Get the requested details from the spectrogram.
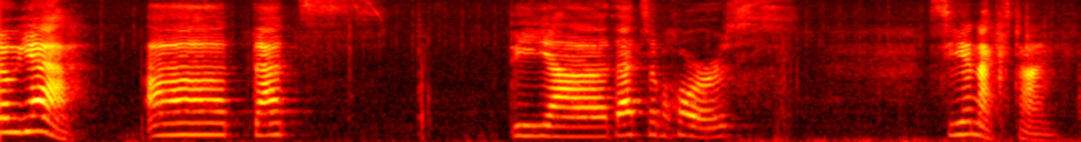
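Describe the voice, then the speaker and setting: Bright and sharp in tone, a woman's fairly high voice shows ordinary pitch variation. She speaks at a very slow pace with long, frequent pauses. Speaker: worldbuilding video creator. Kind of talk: casual explainer monologue. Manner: hesitant, many fillers.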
